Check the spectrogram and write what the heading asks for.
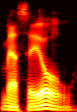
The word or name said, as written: Maceio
